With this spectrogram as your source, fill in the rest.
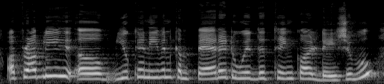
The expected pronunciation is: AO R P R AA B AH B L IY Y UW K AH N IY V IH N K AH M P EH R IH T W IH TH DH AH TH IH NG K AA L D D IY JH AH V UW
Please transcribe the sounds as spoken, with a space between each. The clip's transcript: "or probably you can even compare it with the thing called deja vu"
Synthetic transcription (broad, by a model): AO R P R AA B AH B L IY Y UW K AH N IY V IH N K AH M P EH R IH T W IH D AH T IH NG K AA L D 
